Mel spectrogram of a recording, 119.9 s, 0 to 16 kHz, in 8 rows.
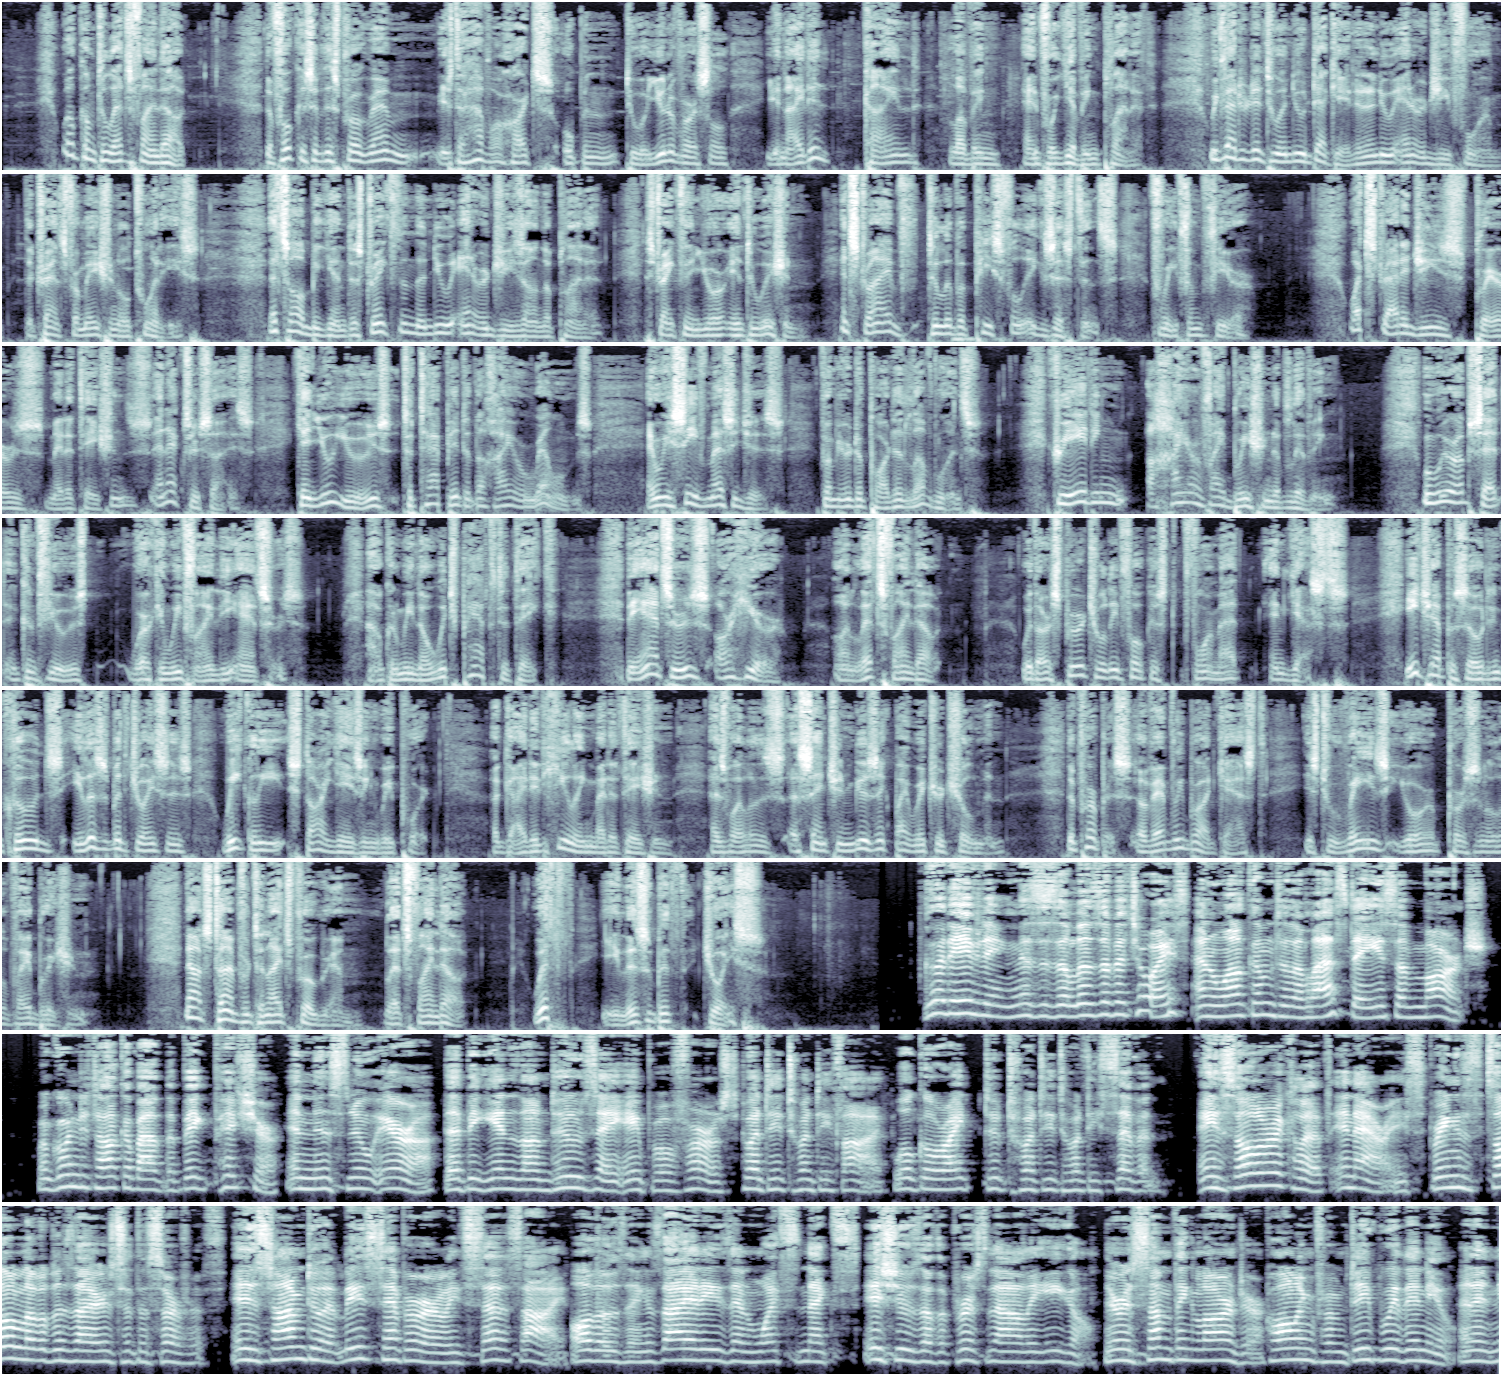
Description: The Big Picture In This New Era - 2025-2027 - A teaching show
